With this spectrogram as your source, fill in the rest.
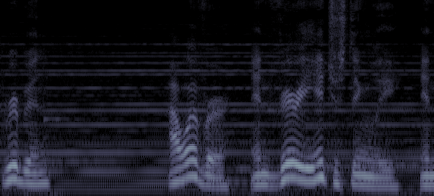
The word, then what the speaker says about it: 日本: In modern Chinese, Nihon. is pronounced ribbon.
